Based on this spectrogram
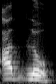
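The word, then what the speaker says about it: عدلٌ: کے 2 معنی ہے، اگر آپ اس کو صحیح تلفظ کے ساتھ پڑھنا ہے تو عدلو، یعنی عین پر فتحہ، دال پر سکون اور لام پر جو ہے ضمہ کے ساتھ پڑھیں گے عدلو۔ تو یہ جو ہے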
